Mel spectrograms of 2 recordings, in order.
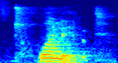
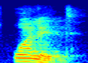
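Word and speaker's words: toilettes: going to say this tolet I repeat tolet which means where are the restroom remember the S is what so don't say Les the S at the end of the word is always silent J can you repeat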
